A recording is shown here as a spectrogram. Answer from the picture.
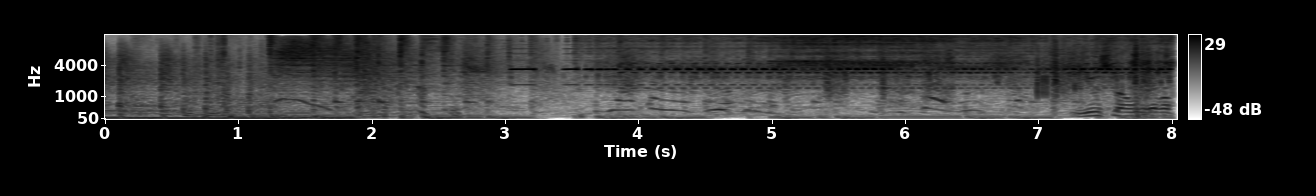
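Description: Background music, and from about three seconds in an electronic carp bite alarm beeping rapidly and without a break: a fish has taken the bait and is running line off the reel.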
